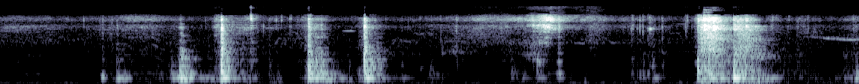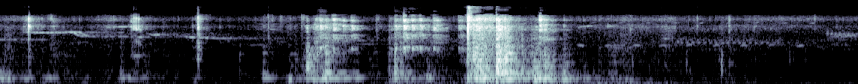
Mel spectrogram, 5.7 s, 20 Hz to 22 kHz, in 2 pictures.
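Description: Handling noise from a 3D-printed plastic swarm-catcher box and its straps: a series of separate clicks, knocks and short rustles, two of them louder, about two and a half and four and a half seconds in.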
